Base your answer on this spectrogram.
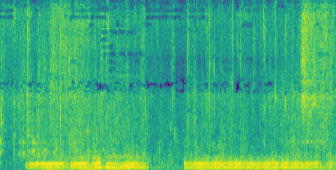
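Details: Kittens that have just seen food produce two long, low, rough growling sounds of about two and a half and three seconds, separated by a short pause.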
